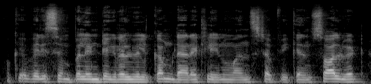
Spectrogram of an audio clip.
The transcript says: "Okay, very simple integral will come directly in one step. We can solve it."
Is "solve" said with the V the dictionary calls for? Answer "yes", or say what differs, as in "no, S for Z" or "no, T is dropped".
yes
